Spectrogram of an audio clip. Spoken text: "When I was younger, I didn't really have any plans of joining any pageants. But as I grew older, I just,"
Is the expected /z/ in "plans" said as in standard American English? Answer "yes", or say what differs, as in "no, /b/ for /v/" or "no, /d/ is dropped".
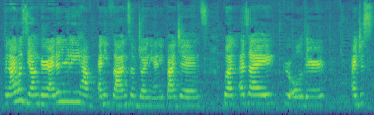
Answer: no, /s/ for /z/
